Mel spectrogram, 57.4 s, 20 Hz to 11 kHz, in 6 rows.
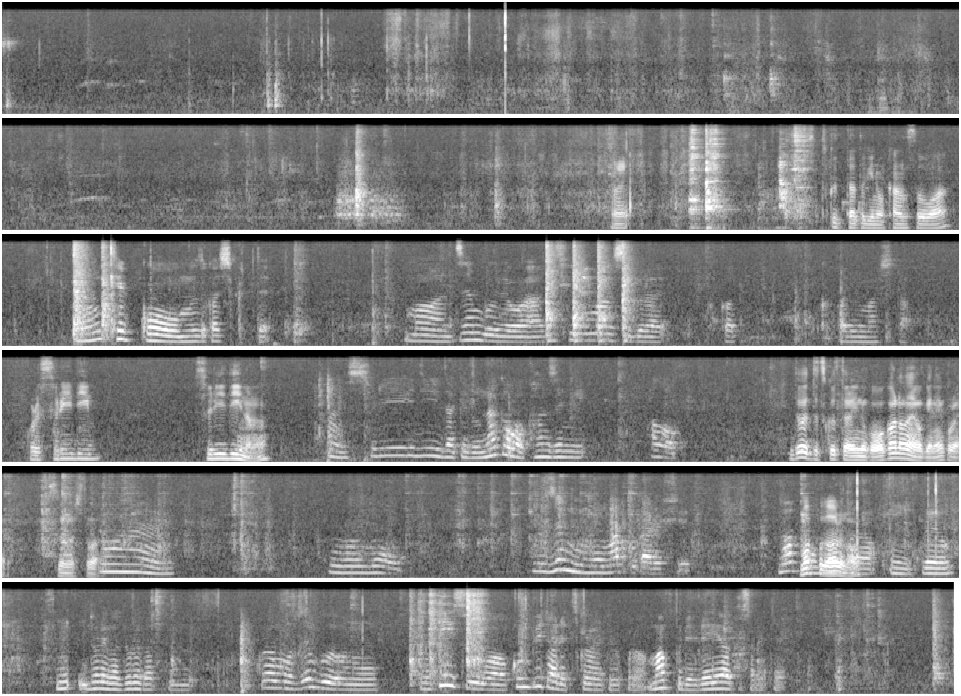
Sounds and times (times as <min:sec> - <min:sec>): Inside, small room: 0:00.0 - 0:57.3
Dishes, pots, and pans: 0:16.4 - 0:17.7.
